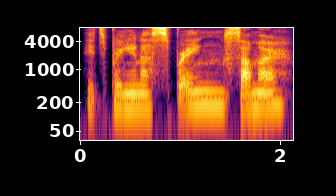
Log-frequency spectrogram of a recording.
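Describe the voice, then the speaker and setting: A woman voicing an easygoing, philosophical seafaring mother in a video game, with a wry, gently teasing, folksy manner. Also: deep voice, level tone, slow, vocal fry, no echo, studio quality, heavily acted. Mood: wistful, musing. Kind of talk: naturalistic video game dialogue acting.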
